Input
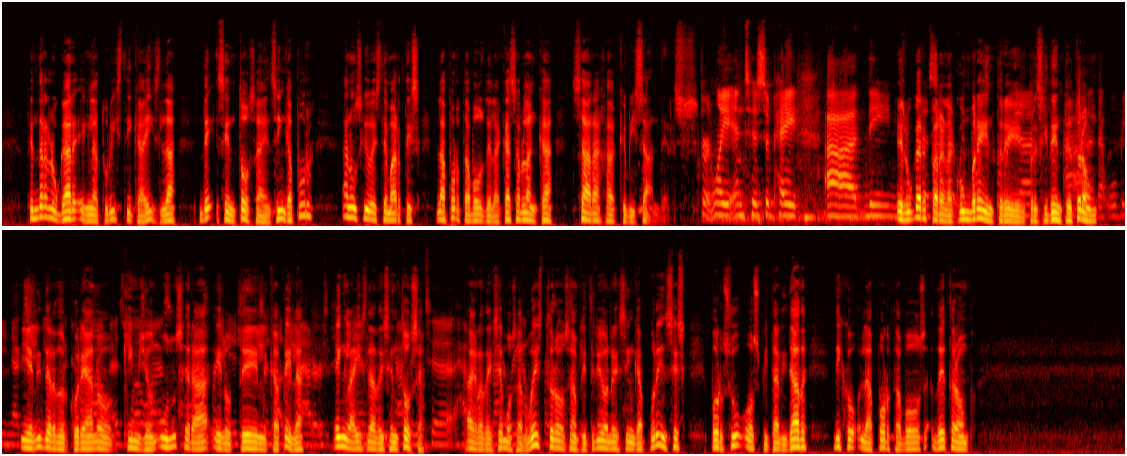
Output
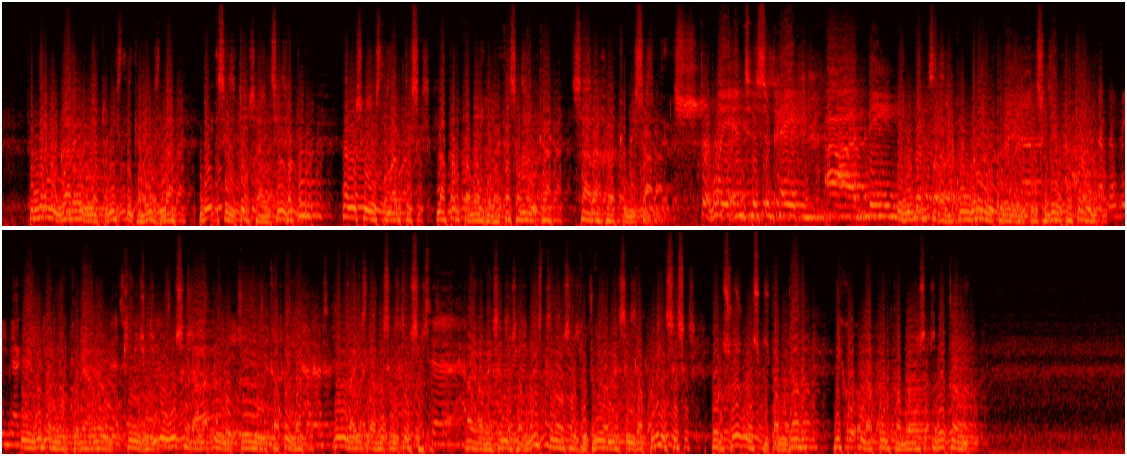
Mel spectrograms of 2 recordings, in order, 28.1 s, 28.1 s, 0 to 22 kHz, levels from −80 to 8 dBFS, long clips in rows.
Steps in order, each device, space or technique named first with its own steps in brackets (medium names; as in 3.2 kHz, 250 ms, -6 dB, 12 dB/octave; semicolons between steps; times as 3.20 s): 1.41–2.05 s: tilt shelf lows +4.5 dB; rockabilly slapback (valve stage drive 39 dB, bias 0.55; tape echo 131 ms, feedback 27%, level -3.5 dB, low-pass 3.4 kHz); trim +6.5 dB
